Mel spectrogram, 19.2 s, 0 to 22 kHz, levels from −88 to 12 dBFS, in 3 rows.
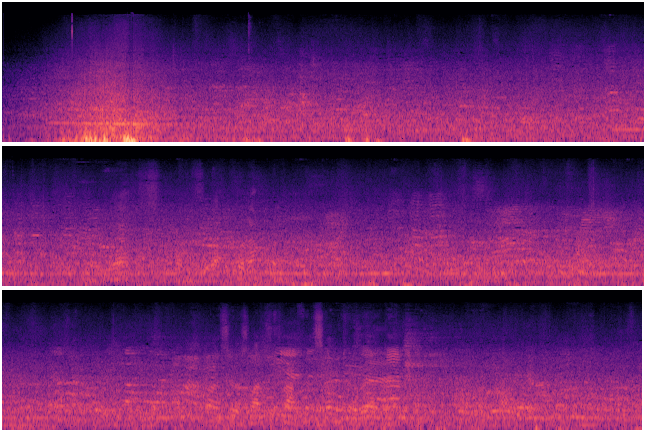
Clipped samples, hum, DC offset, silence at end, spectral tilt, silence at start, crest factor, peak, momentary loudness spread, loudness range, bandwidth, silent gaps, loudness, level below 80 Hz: under 0.1%; none; under 0.1%; 0 s; -6.5 dB/octave; 0 s; 22 dB; 0 dBFS; 8 LU; 8 LU; 14 kHz; none; -24 LUFS; -26 dBFS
